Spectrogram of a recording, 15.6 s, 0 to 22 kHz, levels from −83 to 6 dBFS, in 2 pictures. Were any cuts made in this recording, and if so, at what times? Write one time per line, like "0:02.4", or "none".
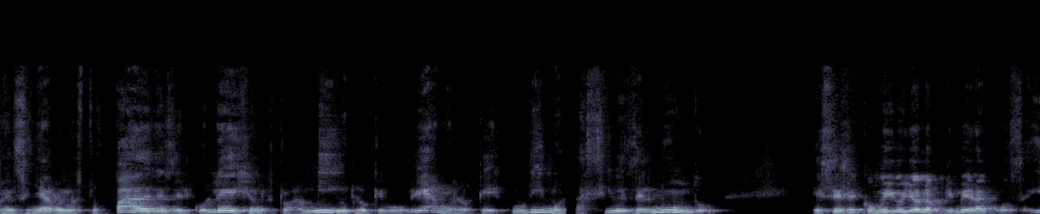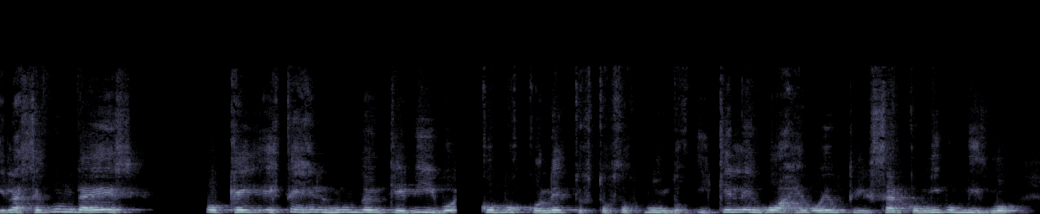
0:04.2
0:11.2
0:13.0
